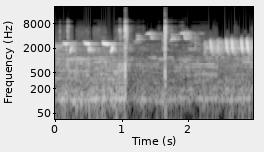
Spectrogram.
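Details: Nightingale singing outdoors on a riverbank beside a campfire: clear whistled notes near the same pitch, then a fast pulsed run of about eight notes per second. Sharp crackles and pops from the fire break in.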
